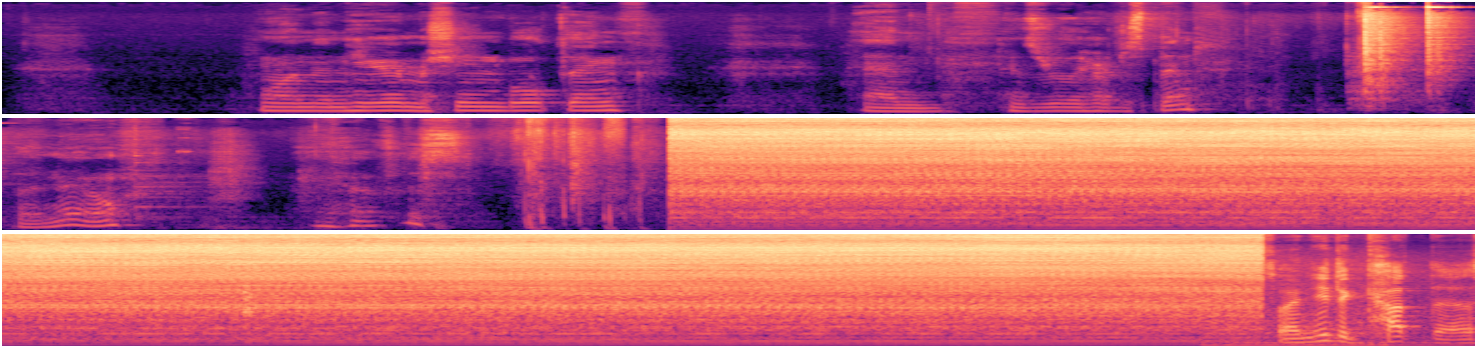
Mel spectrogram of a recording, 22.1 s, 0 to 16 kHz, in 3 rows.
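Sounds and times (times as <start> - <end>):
belt grinder whirring: 10.7 - 21.1.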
